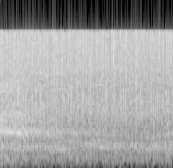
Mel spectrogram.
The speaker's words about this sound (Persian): گفت یه کف دستت حب مولا علی، یک کف دست صورت دومی، میخوام چنان کف بزنی که امروز کور بشه چشم دشمنای علی، بزن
